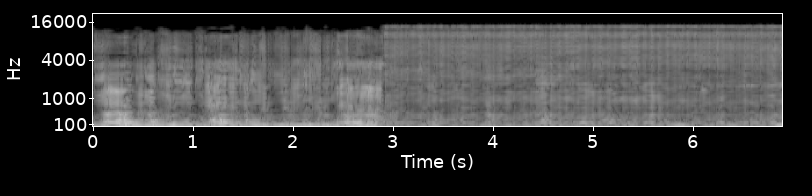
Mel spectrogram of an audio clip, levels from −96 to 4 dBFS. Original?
no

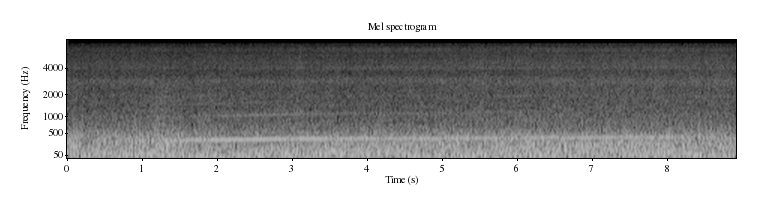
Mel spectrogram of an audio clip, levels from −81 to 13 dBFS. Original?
yes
